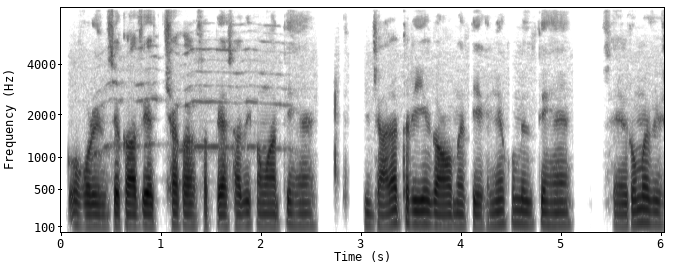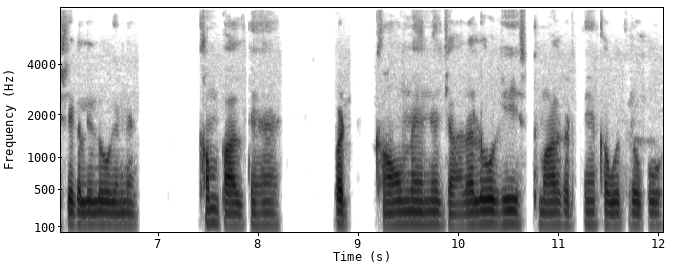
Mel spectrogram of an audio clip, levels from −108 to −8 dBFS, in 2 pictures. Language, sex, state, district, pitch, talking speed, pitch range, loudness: Hindi, male, Uttar Pradesh, Budaun, 115 Hz, 185 wpm, 110-120 Hz, -21 LUFS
